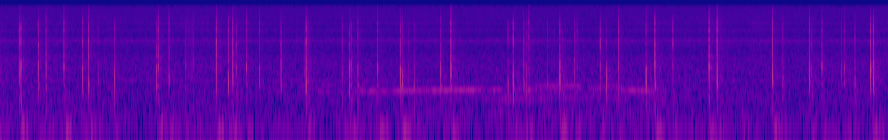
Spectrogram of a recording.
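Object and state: Vinyl cosmetics bag.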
